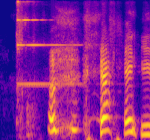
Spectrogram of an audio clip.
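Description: A single bright electronic bell chime played on a keyboard rings out clearly, its shimmering tone lingering for nearly a second as a voice begins talking over it and continues after it fades.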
